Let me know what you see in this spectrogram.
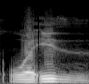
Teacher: Zal tempat keluarnya adalah dari ujung lidah kita menempel dengan gigi seri atas. Wa iz, seraya dia kita memiliki sifat yang namanya rokhawah, mengalir suaranya.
